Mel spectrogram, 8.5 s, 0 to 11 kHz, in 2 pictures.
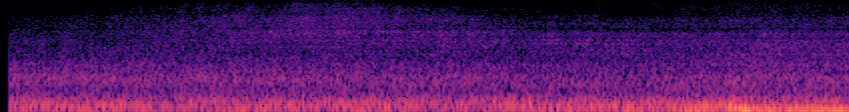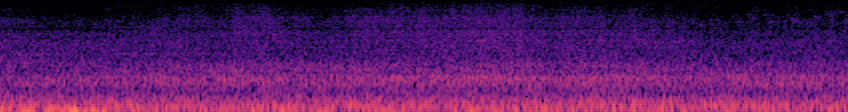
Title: Rattling Sound from Toyota corolla 2017 when in idle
